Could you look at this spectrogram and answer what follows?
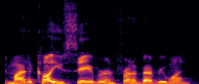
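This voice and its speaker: A man reading an audiobook, voicing a relaxed and familiar young man. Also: high-pitched, very fast, creaky, voice pushed up, full character voice.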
